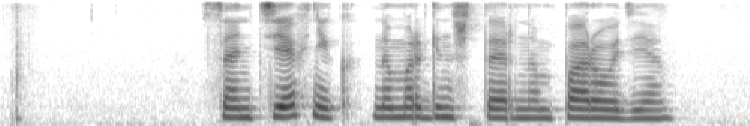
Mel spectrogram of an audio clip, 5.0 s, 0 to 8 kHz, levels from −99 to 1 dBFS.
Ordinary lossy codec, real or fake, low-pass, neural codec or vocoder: none; real; 7.2 kHz; none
